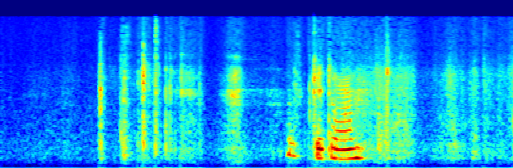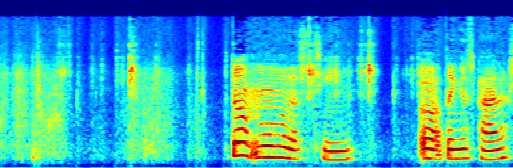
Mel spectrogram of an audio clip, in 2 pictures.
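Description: Trading cards rustle and click as they are shuffled in hands.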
